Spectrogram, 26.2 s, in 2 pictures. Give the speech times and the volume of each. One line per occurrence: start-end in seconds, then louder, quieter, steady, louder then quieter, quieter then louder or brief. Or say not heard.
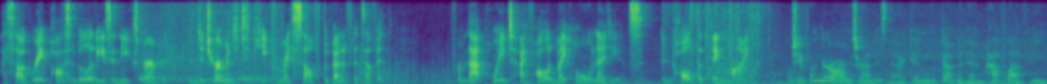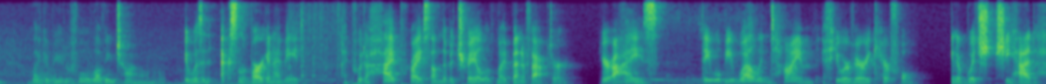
0.0-26.1 steady.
